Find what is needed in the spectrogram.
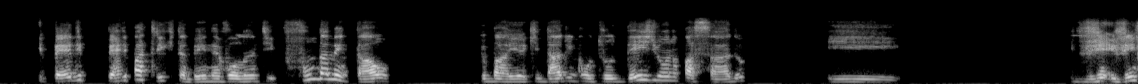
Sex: male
